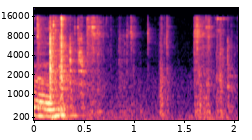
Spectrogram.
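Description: Faint clinks of metal bangles and jewellery as hands rummage through a drawer, after a voice trails off in the first half-second.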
